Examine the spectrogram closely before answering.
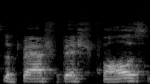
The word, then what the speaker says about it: Bash Bish Falls: number two is a little bit tricky to pronounce and that's The Bash Bish Falls near Mount Washington this is actually the tallest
